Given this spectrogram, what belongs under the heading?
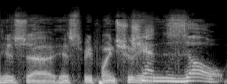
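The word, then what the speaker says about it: DiVincenzo: uh his three-point shooting chenzo chenzo not Cheno but chenz I know I thinken yeah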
